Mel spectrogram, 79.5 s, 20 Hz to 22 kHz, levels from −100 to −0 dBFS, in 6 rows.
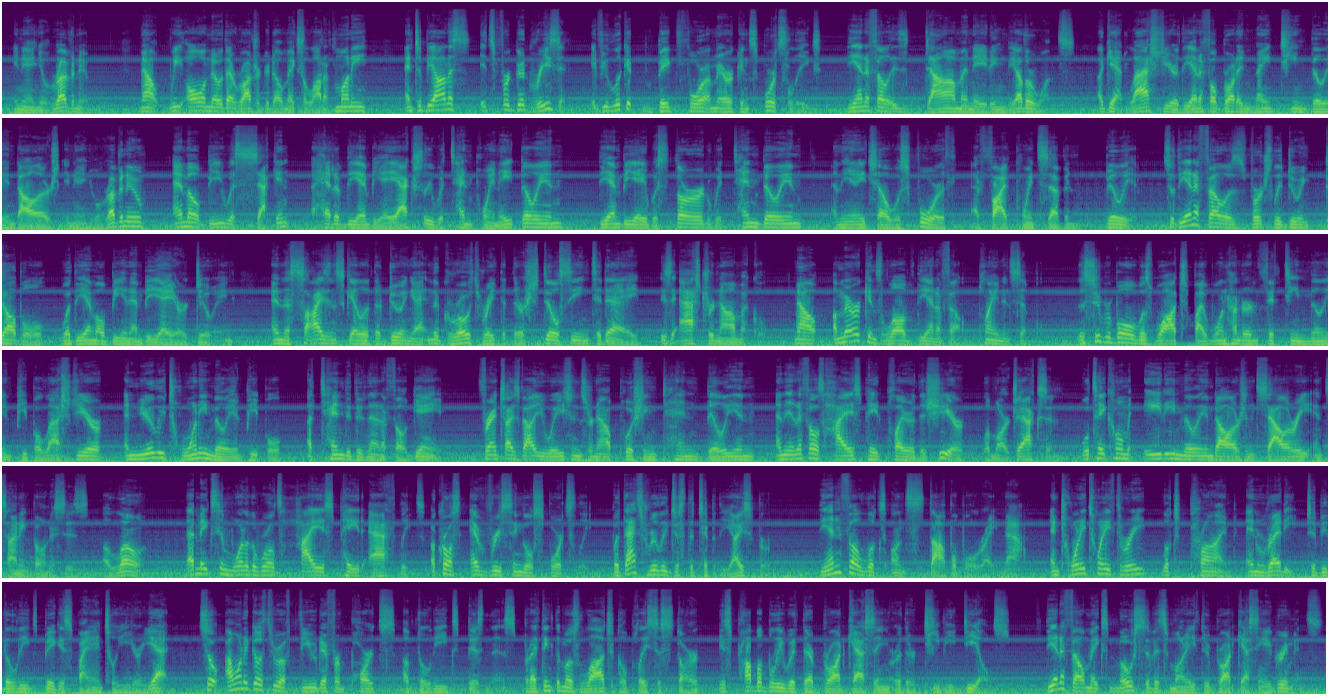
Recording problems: low rumble; noticeable; throughout; 20 dB below the speech

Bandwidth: 16.5 kHz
